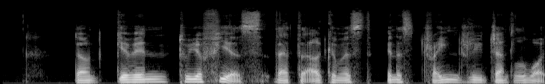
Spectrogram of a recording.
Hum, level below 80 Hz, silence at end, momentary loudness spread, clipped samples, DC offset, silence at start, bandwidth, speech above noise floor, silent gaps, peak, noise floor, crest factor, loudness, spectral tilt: none; -44 dBFS; 0 s; 7 LU; under 0.1%; under 0.1%; 0.75 s; 13.5 kHz; 34 dB; none; 0 dBFS; -50 dBFS; 16 dB; -17 LUFS; -6 dB/octave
